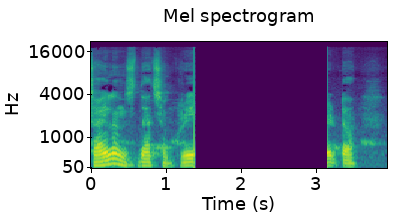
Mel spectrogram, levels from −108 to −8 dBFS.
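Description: At 1.37 s the input feed was likely lost, through a disconnect or a stray mute, while the recorder kept writing silence. The result is an audio dropout to silence: the speech cuts off abruptly, leaving dead silence with no room tone until it resumes at 3.15 s, about 1.78 s missing.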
